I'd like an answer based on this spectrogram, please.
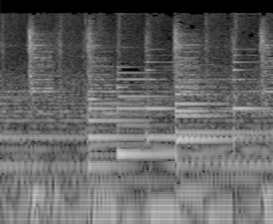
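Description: Background music: a slow melody of separate ringing notes, each starting sharply, over a repeating low bass.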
